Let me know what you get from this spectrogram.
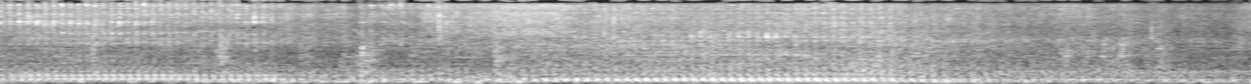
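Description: Motorcycle engine running close by, loudest about three to four seconds in, then easing off. Under it, a small wooden cart's wheels crunch over gravel.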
